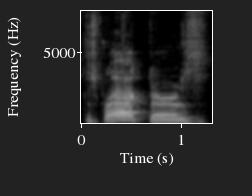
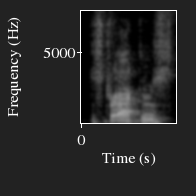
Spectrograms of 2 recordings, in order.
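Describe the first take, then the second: First: Distractors. stretched very slow, every syllable held; drawn out. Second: Said in the usual way. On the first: Shown as a demonstration. Streamer mocking a word for chat, stretched very slow.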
